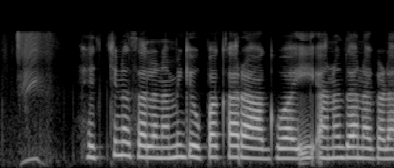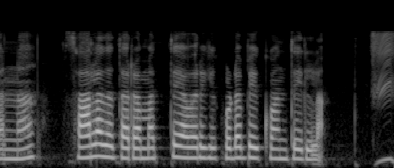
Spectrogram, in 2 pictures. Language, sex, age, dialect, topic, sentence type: Kannada, female, 31-35, Coastal/Dakshin, banking, statement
